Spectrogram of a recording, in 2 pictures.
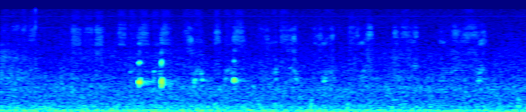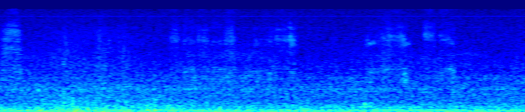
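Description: Faint squeaks and scratches of a dry-erase marker writing on a whiteboard, in short strokes, with a few small clicks between one and two and a half seconds in.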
